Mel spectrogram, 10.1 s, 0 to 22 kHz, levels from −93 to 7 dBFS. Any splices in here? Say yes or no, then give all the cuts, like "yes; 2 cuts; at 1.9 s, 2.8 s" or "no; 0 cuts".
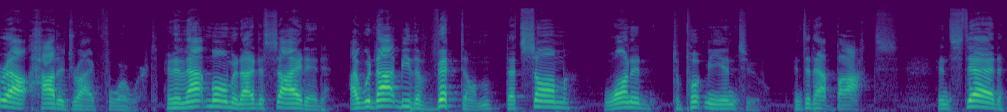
yes; 3 cuts; at 1.6 s, 5.0 s, 6.6 s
